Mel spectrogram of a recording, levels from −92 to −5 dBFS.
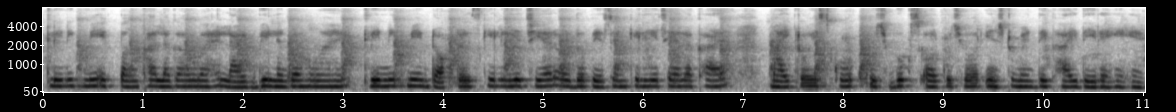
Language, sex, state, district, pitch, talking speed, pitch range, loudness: Hindi, female, Bihar, Saharsa, 215 Hz, 200 wpm, 205-225 Hz, -16 LUFS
